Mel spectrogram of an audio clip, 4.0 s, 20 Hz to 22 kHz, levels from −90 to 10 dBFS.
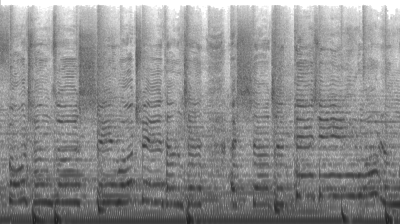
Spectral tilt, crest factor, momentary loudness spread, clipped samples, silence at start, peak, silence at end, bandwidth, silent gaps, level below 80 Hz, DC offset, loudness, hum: -4.5 dB/octave; 10 dB; 2 LU; under 0.1%; 0 s; 0 dBFS; 0 s; 19 kHz; none; -16 dBFS; 0.2%; -12 LUFS; none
